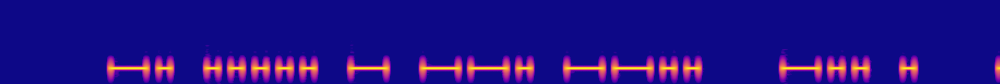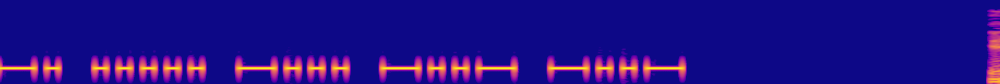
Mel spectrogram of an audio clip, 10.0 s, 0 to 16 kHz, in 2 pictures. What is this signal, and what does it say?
Morse code, heard as a keyed tone, about 20 wpm, 700 Hz. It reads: N5TGZ DE N5BXX
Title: USA Callsign DE Callsign - 5 Characters - 20wpm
